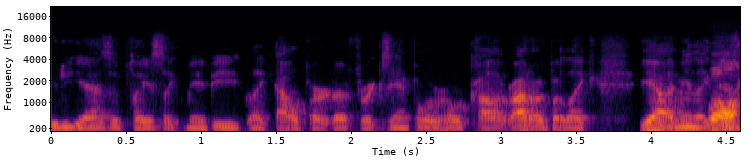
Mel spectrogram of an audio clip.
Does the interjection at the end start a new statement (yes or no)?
yes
